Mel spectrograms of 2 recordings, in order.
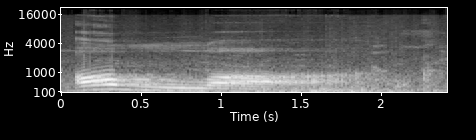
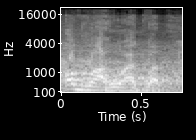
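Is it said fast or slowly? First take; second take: slowly; fast. First: It is said slowly and drawn out. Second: It is said quickly and hurriedly.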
